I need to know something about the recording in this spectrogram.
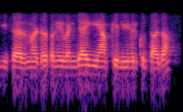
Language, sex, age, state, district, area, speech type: Hindi, male, 18-30, Rajasthan, Karauli, rural, conversation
